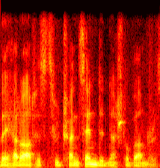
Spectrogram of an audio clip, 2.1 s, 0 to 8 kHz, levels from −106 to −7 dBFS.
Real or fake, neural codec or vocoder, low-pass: real; none; 7.2 kHz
